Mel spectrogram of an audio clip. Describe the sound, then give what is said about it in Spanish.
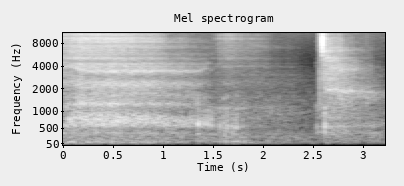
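A long, slow exhale through the nose during a guided breathing meditation, flowing out as a soft, airy breath, gradually fading, followed by a brief sharper intake of air near the end. “Exhalamos.”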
